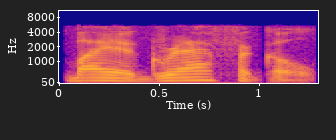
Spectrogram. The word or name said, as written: biographical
